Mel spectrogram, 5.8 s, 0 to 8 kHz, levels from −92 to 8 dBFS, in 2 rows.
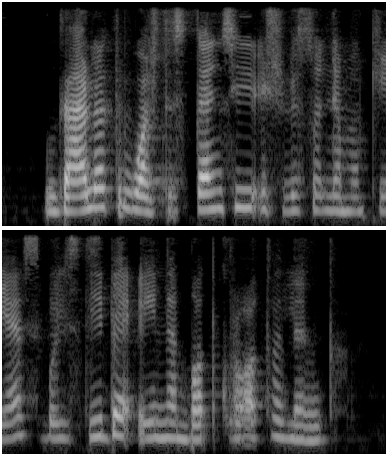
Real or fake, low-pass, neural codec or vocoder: fake; 7.2 kHz; codec, 16 kHz in and 24 kHz out, 0.6 kbps, FireRedTTS-2 codec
